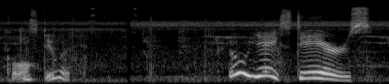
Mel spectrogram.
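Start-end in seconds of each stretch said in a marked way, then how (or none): 2.3-3.7 loud, dripping sarcasm with false excitement. Heading up stairs to the manor house with a companion, sarcastic. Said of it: "The sarcasm in my voice".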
